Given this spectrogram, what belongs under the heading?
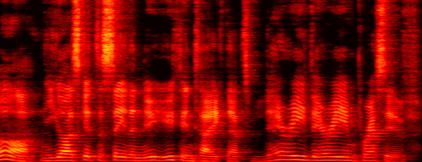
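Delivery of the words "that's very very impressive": dry, mocking, heavily sarcastic pretend admiration. Showing the new youth intake to others: sarcastic. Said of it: "I'm being very, very sarcastic".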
